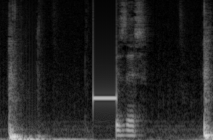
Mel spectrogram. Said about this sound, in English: What is that? It's a cell phone.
